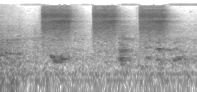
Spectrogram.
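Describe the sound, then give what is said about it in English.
Three short bursts of Exciting Hold hairspray hissing from an aerosol can as it is sprayed onto a person, each about half a second long with brief pauses between, fairly loud. “Did you spray this on me?”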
